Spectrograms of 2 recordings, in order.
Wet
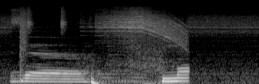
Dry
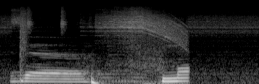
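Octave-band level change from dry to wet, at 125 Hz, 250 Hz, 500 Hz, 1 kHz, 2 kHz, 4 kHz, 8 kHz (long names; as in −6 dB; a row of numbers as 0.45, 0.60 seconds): +1.5, +1.5, +1.5, +1.5, +1.5, +1.5, +1.5 decibels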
